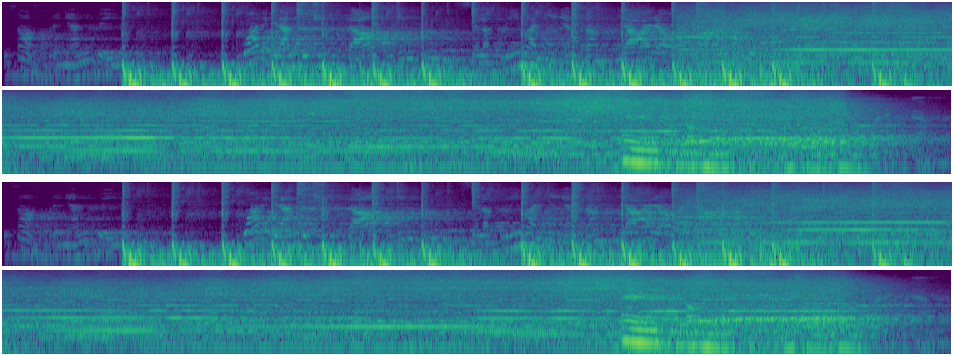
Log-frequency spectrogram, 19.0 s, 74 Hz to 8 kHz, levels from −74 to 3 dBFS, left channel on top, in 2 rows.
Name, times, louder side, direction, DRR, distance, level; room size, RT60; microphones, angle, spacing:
voice 1, 0.0-1.3 2.4-9.5 10.0-14.0 17.6-18.8, left 1 dB, 25° left, -2 dB, 4.0 m, -36 dB
sound 1, 1.2-1.4 1.7-1.9 2.2-2.4 2.7-4.4 4.7-4.8 5.2-5.4 5.7-5.9 6.2-6.4 6.7-8.2 8.7-9.1, equal, 10° left, 2.1 m, -23 dB
sound 2, 6.7-17.9, left 1 dB, 65° left, 3.4 m, -24 dB
voice 2, 15.7-16.9 17.3-18.1, right 2 dB, 40° right, 10 dB, 1.0 m, -24 dB
26.5 x 25.0 x 8.6 m, 2.8 s
head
